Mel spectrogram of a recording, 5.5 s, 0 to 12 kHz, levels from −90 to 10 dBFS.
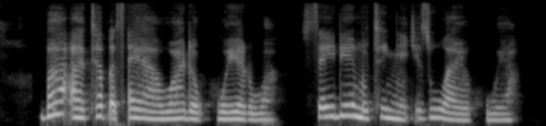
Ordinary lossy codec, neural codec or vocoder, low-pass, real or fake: none; codec, 44.1 kHz, 2.6 kbps, DAC; 10.8 kHz; fake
